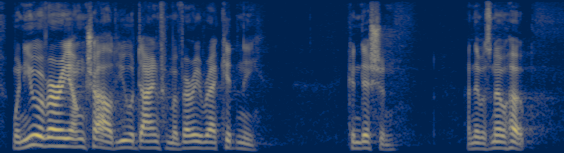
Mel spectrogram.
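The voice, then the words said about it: English BBC-style accent. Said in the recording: “English accent? ... My English accent comes because I used to listen to the BBC World Service. So if you ever do, this is the voice of the BBC.”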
